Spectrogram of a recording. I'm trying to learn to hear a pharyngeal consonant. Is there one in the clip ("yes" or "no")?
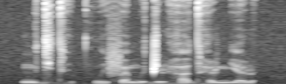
no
